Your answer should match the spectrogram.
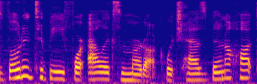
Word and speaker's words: Murdaugh: I have heard their last name pronounced Murdaugh and Murdaugh. I heard Buster pronounce it as Murdaugh in court, so that's how I'm going to pronounce it.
